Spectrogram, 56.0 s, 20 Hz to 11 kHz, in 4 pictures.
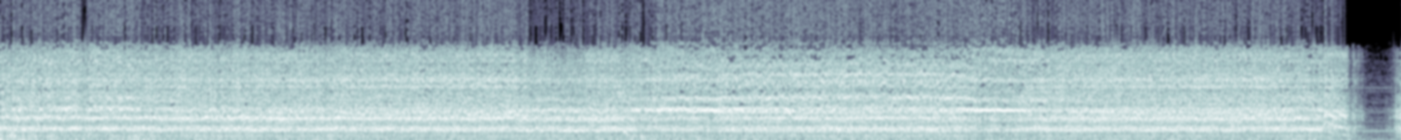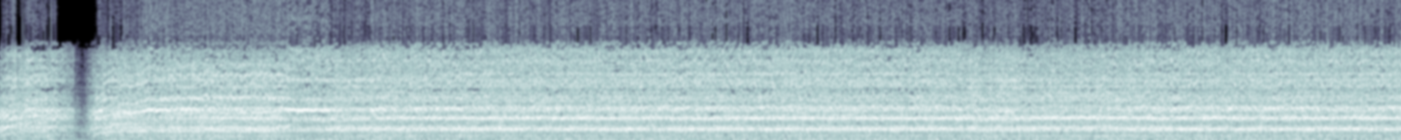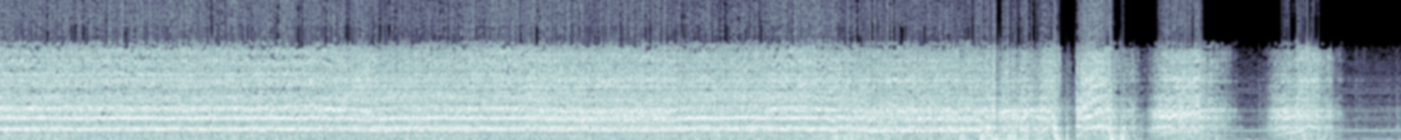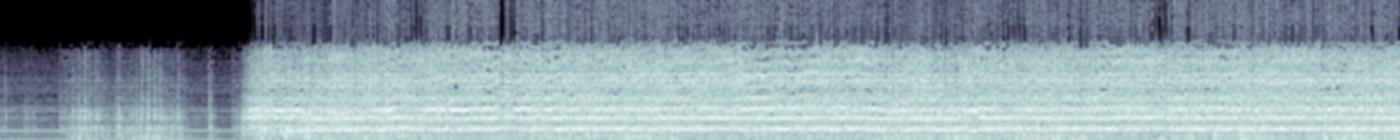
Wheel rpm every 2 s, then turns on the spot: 240, 210, 210, 210, 210, 210, 160, 110, 210, 230, 240, 230, 230, 230, 230, 230, 230, 210, 210, 110, 50, 10, 110, 220, 230, 230, 230, 230.
40-44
